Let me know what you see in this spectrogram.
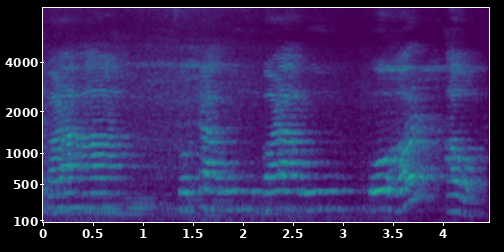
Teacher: जिन स्वरों के उच्चारण में जीभ का पिछला भाग सामान्य स्थिति से ऊपर उठता है उन्हें हम पश्च स्वर कहते हैं।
